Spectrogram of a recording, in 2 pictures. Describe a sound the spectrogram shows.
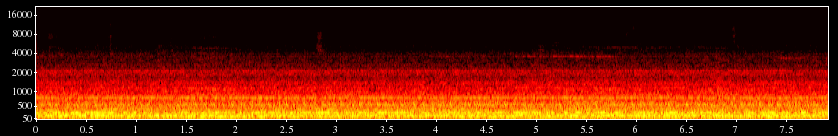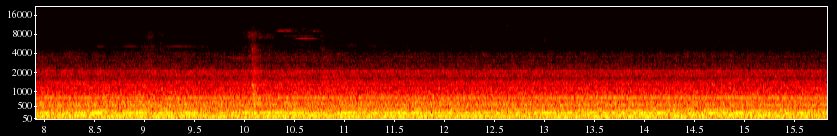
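A train rumbles and hums steadily, heard from inside a carriage.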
